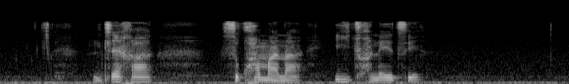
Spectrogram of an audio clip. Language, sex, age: Tswana, male, 20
